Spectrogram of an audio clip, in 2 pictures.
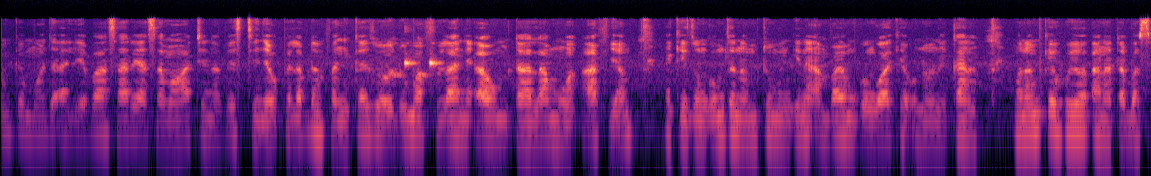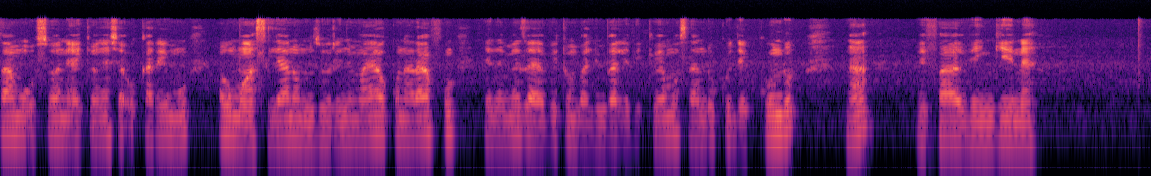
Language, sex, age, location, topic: Swahili, male, 18-24, Nairobi, health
